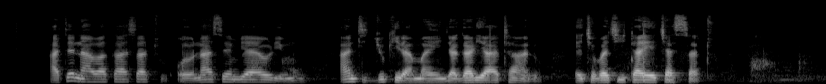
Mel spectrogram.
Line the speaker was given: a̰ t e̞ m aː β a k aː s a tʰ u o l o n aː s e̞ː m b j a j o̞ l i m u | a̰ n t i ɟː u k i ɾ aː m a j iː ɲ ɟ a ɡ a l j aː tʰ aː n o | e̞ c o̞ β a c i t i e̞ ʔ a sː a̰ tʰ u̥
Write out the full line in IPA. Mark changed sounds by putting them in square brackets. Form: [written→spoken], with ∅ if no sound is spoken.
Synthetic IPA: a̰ t e̞ [m→n] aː β a k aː s a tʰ u o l o n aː s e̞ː m b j a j o̞ l i m u | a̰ n t i ɟː u k i ɾ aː m a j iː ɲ ɟ a ɡ a l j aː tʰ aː n o | e̞ c o̞ β a c i t [i→a] e̞ [ʔ→c] a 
